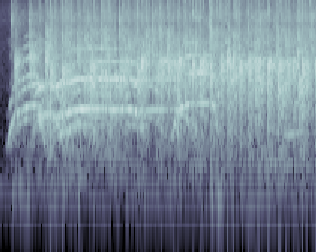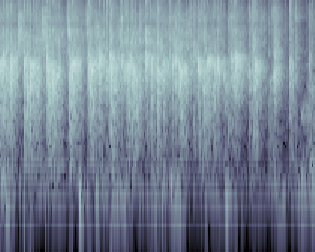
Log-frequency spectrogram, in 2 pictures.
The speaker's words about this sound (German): Also macht mal einen großen Applaus, denn heute öffnen wir unsere Clubtür für Levi Pennell und seinen Bruder Oliver Pennell.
